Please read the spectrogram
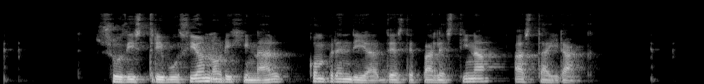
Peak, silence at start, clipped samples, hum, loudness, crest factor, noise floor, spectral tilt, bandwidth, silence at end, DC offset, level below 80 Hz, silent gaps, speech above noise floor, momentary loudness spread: -2 dBFS; 1 s; under 0.1%; none; -18 LUFS; 18 dB; -82 dBFS; -6.5 dB/octave; 11.5 kHz; 1.2 s; under 0.1%; -50 dBFS; none; 65 dB; 8 LU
